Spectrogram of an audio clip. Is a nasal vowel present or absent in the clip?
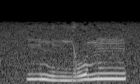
present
